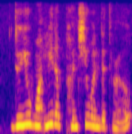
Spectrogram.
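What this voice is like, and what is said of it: Calm, even-toned delivery. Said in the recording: “in a calm voice”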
